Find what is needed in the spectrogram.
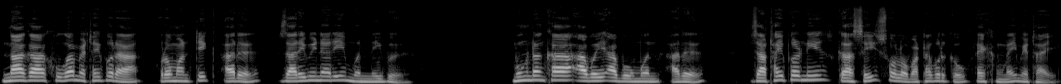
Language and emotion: Bodo, neutral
